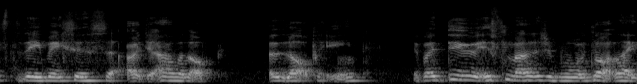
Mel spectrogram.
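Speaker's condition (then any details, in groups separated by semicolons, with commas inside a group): Cerebral palsy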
